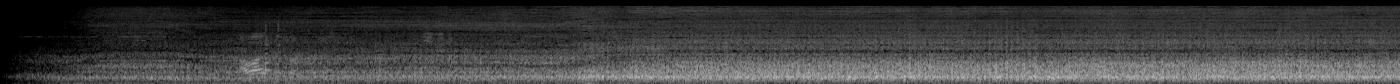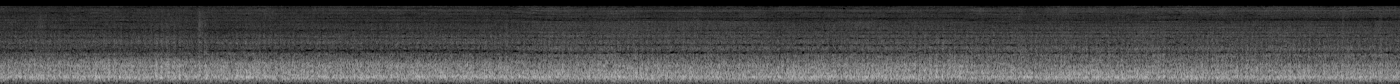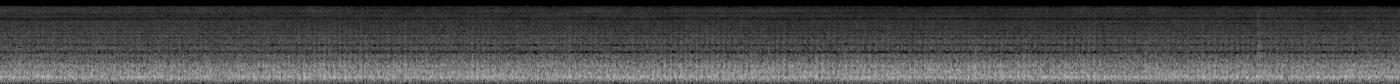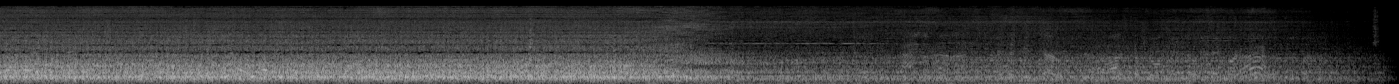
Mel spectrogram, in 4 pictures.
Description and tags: This was recorded at a street stall in Old Delhi. It's a gas stove used for cooking, very often for making chai. You can hear some conversations in the background.
gas, street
